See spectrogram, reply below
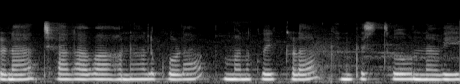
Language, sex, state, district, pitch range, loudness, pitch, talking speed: Telugu, female, Andhra Pradesh, Krishna, 235-245 Hz, -13 LUFS, 235 Hz, 105 wpm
